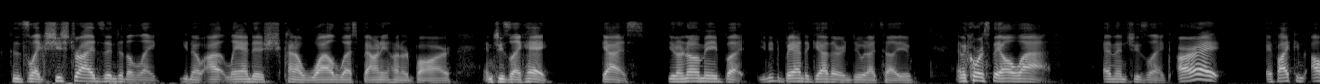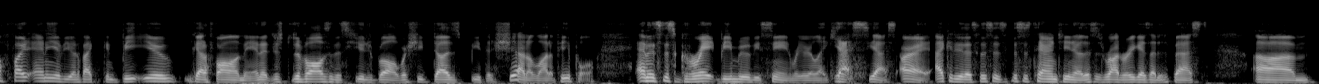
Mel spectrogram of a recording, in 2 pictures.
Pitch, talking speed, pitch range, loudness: 120 Hz, 275 wpm, 110-140 Hz, -25 LUFS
